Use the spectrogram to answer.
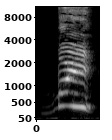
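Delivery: a full-throated yell of frustration; frustrated yell. Real, not acted. At the game after a fail, a raw high yell. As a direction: scream it, very high and loud.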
